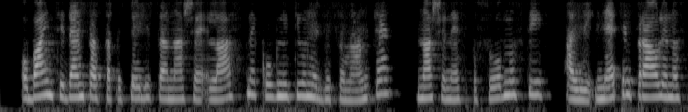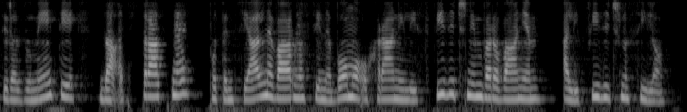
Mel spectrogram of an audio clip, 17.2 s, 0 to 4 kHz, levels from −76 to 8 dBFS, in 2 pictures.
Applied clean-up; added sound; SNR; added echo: neural mask model Resemble Enhance denoiser.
